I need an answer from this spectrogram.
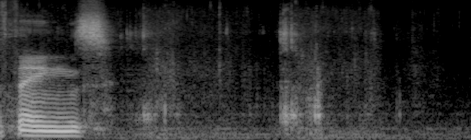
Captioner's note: crunching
